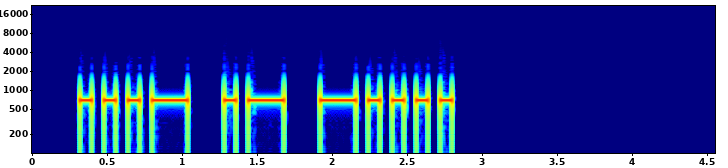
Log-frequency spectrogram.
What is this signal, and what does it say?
Morse code, heard as a keyed tone, about 15 wpm, 700 Hz. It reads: VA6
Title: Callsign Prefixes for Top 50 DXCC - 15wpm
